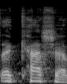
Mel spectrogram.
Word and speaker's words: Acacia: To the right, you have Acacia Mall, pronounced Acacia by locals.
